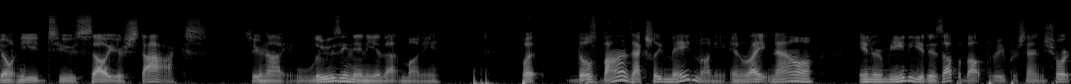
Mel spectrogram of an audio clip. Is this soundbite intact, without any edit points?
yes; 0 cuts

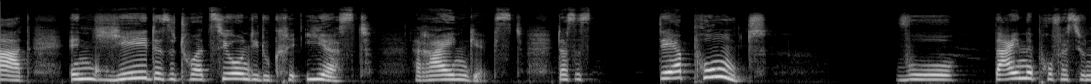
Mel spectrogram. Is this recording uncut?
yes; 0 cuts

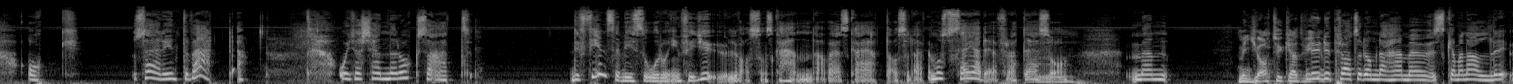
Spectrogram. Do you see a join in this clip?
yes; 2 cuts; at 1.3 s, 9.2 s

